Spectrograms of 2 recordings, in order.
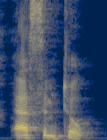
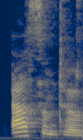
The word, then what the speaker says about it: asymptote: I said taupe, but it's actually tote. Asymptote. Oh, they have a Asymptote. That's I've never seen this before. Have you ever seen this before with a little? Asymptote.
